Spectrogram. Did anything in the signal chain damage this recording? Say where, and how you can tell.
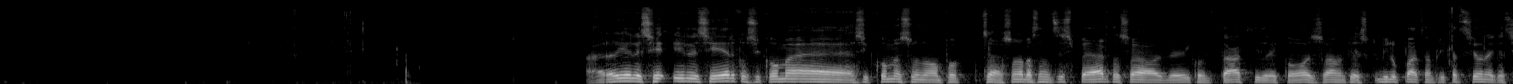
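Yes. Clock drift between sender and receiver at the jitter buffer: the sender runs roughly 1.5 percent slow, leaving small, unevenly spaced seams across the waveform.

Repeated timing corrections, 0.06 to 15.0 s, repeat short slices, visible as duplicated spectrogram columns, slowing playback to 98 percent and adding about 0.3 s.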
